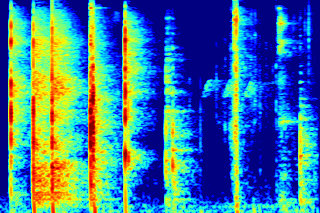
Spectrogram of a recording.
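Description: A small plastic clay tub being tapped and clicked open by hand: five sharp taps in the first two seconds, each trailing off briefly, then softer scattered clicks as the clay is taken out.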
